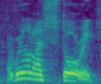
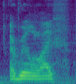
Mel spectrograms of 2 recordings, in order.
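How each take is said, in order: First: Real punched high and loud; stress on real. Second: Said in the usual way. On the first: Shown as a demonstration. Telling about a mate, he leans hard on real. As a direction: hit the word real hard in a real life story.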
